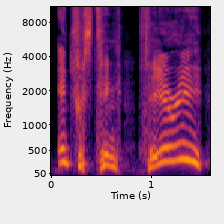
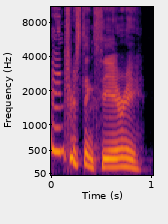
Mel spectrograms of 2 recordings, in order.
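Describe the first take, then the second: First: Very high incredulous shriek; outraged shriek. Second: Higher, light character voice; Irishman, unruffled. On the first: Francis throws the Irishman's words back, shrieking. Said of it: "Francis shrieked". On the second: Irishman replies to Francis's accusation, unruffled. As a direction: toss it off, unbothered. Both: Acted.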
